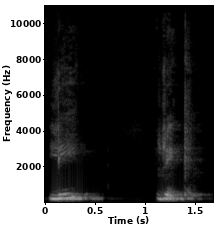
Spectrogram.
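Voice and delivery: ली and रिक said apart, softly, with a pause between; split into syllables. Shown as a demonstration. Teacher breaking lyric into two syllables, ली, pause, रिक. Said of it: "लिरिक के दो syllable हैं".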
